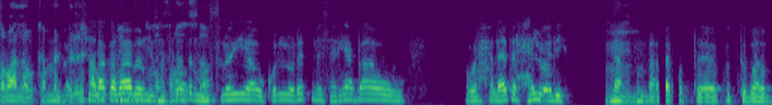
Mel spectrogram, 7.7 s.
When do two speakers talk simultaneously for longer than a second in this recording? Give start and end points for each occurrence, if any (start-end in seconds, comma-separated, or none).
0.6-2.2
